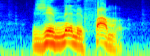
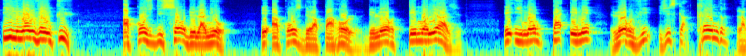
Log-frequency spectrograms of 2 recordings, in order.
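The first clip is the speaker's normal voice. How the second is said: raised, solemn proclaiming of the verse; scripture reading; 4 semitones higher, 4 dB louder than usual. Acted. Preacher reading scripture to the church, proclaiming loudly. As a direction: declaim the Bible verse to the congregation. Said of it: "La Bible dit ainsi".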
